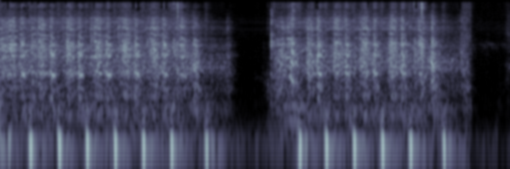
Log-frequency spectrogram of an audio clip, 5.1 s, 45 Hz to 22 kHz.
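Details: Used TrailMaster 300 XRS go-kart, carburetor cleaned after sitting, choke reconnected, before carburetor adjustment: slow regular putting about three and a half beats a second, twice briefly dropping out; idle too low, nearly stalling.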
